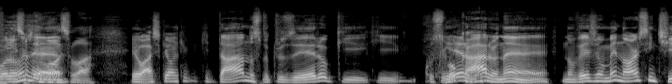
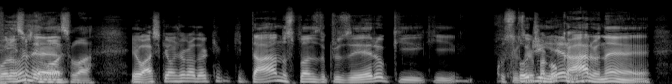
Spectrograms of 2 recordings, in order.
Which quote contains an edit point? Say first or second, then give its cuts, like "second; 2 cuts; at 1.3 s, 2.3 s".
first; 5 cuts; at 1.8 s, 2.6 s, 4.2 s, 4.5 s, 5.5 s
